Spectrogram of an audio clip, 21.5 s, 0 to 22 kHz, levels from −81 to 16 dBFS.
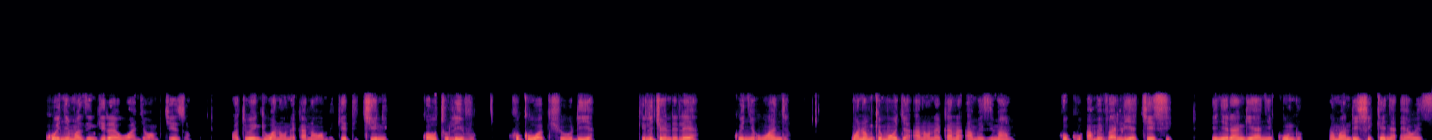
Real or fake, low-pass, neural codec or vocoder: real; 7.2 kHz; none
